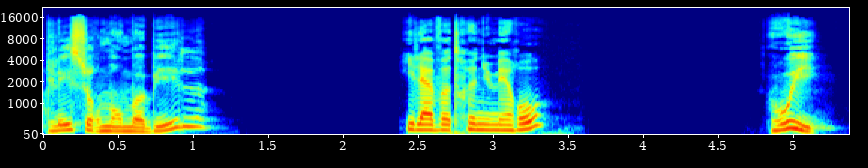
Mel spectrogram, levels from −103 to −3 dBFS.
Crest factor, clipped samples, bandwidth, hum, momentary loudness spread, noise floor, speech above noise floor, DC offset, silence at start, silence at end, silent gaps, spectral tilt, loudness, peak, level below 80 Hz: 20 dB; under 0.1%; 17 kHz; none; 9 LU; under -90 dBFS; over 67 dB; under 0.1%; 0 s; 0.25 s; 1.35-2.35 s, 3.64-4.64 s; -5.5 dB/octave; -25 LUFS; -6 dBFS; -62 dBFS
